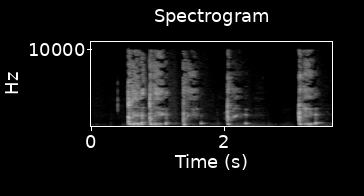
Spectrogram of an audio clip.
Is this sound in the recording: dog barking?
no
